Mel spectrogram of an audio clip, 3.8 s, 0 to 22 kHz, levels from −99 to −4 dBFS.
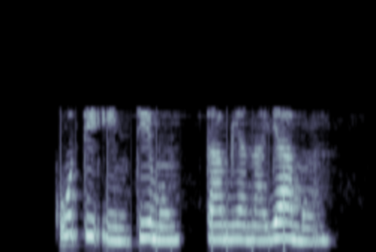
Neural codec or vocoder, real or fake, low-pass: none; real; 3.6 kHz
